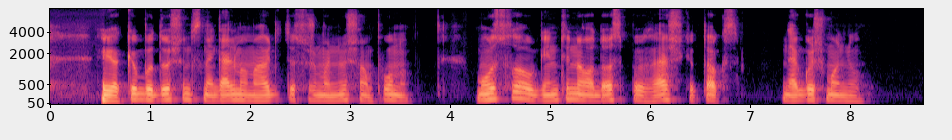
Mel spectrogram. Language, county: Lithuanian, Šiauliai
